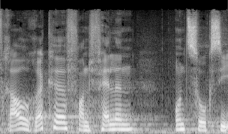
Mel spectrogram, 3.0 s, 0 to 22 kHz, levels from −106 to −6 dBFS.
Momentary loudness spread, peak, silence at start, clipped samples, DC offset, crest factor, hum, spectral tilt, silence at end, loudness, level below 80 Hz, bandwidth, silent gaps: 7 LU; -4 dBFS; 0 s; under 0.1%; under 0.1%; 12 dB; none; -5 dB/octave; 0 s; -15 LUFS; -36 dBFS; 16.5 kHz; none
